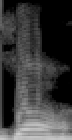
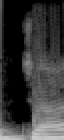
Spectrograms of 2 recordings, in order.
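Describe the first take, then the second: First: जा said as a buzzing "za"; dotted जा, pronounced za; z sound. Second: Said in the usual way. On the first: Shown as a demonstration. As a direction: say जा with z instead of j. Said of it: "ये भी बन गया है जा". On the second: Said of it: "अब ये जा नहीं रहा".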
